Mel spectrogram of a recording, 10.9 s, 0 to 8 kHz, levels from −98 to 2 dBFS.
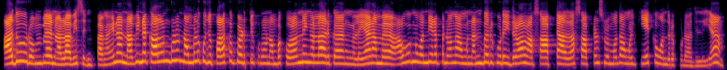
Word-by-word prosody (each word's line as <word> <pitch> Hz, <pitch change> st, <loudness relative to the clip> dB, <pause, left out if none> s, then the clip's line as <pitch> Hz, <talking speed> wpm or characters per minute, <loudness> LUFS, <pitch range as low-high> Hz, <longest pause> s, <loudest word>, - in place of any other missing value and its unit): அதுவும் 380 Hz, +5 st, +3 dB
ரொம்ப 295 Hz, +2 st, -3 dB, 0.2 s
நல்லாவே 265 Hz, +2 st, +4 dB
செஞ்சுப்பங்க. 235 Hz, 0 st, -5 dB
ஏனா, 370 Hz, -, +5 dB
நவீன 355 Hz, +6 st, +4 dB
காலங்களும், 395 Hz, +3 st, +3 dB
நம்மளும் 370 Hz, +4 st, -1 dB
கொஞ்சம் 335 Hz, -3 st, -3 dB
பழக்கப்படுத்திக்கினும். 320 Hz, -3 st, -1 dB
நம்ப 285 Hz, +2 st, -5 dB
குழந்தைகள்லா 320 Hz, +3 st, +2 dB
இருக்காங்கல்லயா? 275 Hz, -3 st, 0 dB
நம்ம 285 Hz, -2 st, +1 dB, 0.2 s
அவுங்க 365 Hz, +5 st, -3 dB
வந்து 335 Hz, +1 st, 0 dB
என்ன 340 Hz, -, -1 dB
பண்ணுவாங்க? 310 Hz, 0 st, -2 dB
அவுங்க 285 Hz, -1 st, -6 dB
நண்பர் 310 Hz, +2 st, -2 dB
கூட, 305 Hz, -, -3 dB
இதெல்லாம் 290 Hz, +2 st, 0 dB
நான் 270 Hz, +1 st, -7 dB
சாப்பட்டேன், 275 Hz, 0 st, +3 dB
அதெல்லாம் 275 Hz, +3 st, -4 dB
சாப்பட்டேன்னு 305 Hz, +3 st, -3 dB
சொல்லும்போது, 290 Hz, +1 st, -6 dB
அவுங்களுக்கு 280 Hz, +1 st, -4 dB
ஏக்கம் 310 Hz, -3 st, -8 dB
வந்துடக்கூடாது 215 Hz, -6 st, -11 dB
இல்லையா? 240 Hz, +13 st, -2 dB
295 Hz, 170 wpm, -20 LUFS, 275-330 Hz, 0.2 s, ஏனா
